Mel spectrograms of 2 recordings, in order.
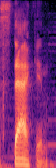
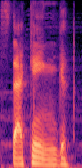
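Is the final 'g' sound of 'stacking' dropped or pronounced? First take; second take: dropped; pronounced. First: The final g sound is dropped. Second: The final g sound is fully pronounced. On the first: The speaker calls it right. "don't finish your word. Like, I'm stacking" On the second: The speaker calls it wrong. "not stacking"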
